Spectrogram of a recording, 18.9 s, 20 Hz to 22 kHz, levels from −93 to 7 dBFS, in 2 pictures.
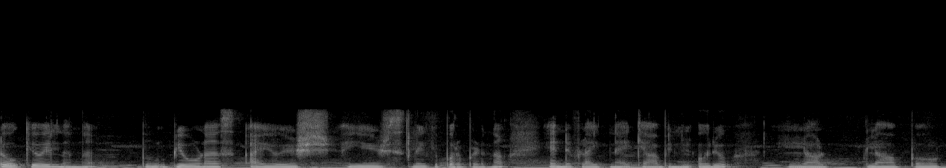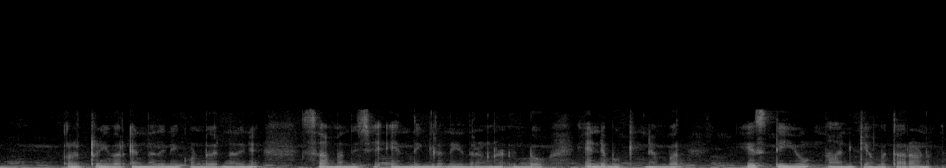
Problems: low volume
